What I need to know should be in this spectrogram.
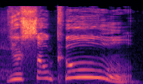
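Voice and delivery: high, drawn-out adoring squeal; gushing. Real, not acted. Player to his newly evolved Pokemon, gushing. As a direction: gush slowly in a high, delighted voice.

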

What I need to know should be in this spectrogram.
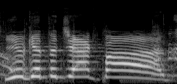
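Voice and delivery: excited announcement. Real, not acted. Announcing a winner.

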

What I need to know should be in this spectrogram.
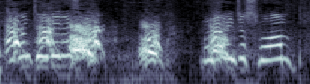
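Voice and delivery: high, loud call to the dog. Real, not acted. Owner calling Toby over to the swamp, high and loud. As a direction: sing out to get his attention.

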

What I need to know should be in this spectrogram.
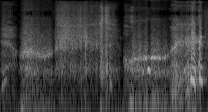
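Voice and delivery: high, breathy burst of laughter; shrieking laugh. Real, not acted. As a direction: gamer cracks up at his own joke about the character panting, with a high shrieking laugh. Laughing at own joke.

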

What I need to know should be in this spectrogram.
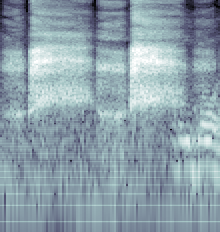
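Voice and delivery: huffing voiceless mock sobs; breathy fake sobbing. Shown as a demonstration. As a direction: sob in big airy heaves. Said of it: "I cry like".

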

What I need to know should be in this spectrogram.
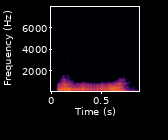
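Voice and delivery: Wu dipping low, then rising again; falling rising tone. Shown as a demonstration. Teacher modelling Wu with a low dipping tone for learners. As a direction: let Wu sink and curl back up. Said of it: "said with a falling rising tone".

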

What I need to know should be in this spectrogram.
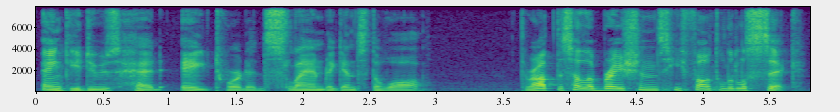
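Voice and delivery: usual speaking voice

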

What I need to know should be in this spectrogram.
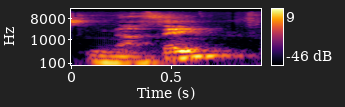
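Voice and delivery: NOTHING as a hesitant question; unsure, questioning tune on NOTHING. Acted. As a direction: answer NOTHING tentatively, as if asking. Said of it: "It's more like a question".

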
